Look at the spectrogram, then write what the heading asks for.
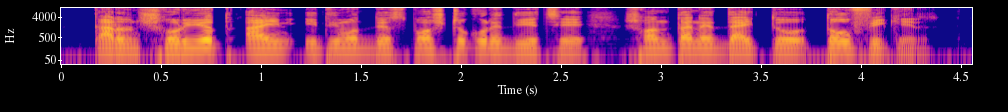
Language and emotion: Bengali, neutral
